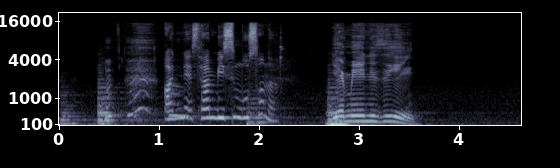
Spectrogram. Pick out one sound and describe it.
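A woman speaks in a calm voice close by.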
